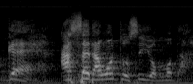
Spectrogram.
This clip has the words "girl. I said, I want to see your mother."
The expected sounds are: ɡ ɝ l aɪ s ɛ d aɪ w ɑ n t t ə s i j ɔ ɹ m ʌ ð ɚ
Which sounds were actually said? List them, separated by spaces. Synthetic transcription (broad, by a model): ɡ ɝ aɪ s ɛ d aɪ w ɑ n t t ə s i j ɔ m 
